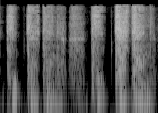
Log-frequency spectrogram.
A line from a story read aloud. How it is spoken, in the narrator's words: whispered Hiccup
